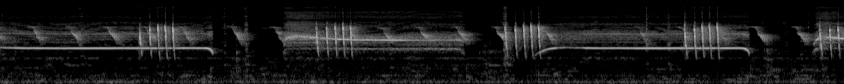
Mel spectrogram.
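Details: Caged bar-winged prinia from Slawi, Tegal, Central Java, singing in the 'bren' style: long level whistled tones, one high and one lower, overlaid with rapid clicking bursts and short downslurred chirps, phrases about every two to three seconds.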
